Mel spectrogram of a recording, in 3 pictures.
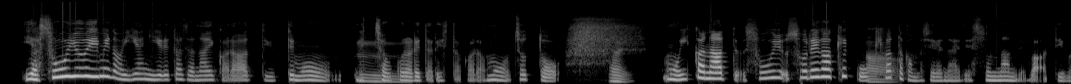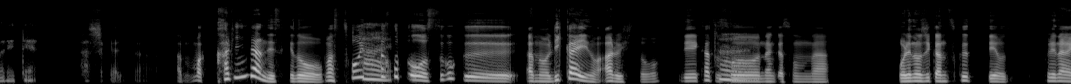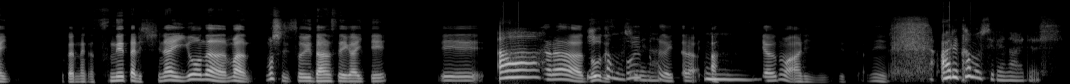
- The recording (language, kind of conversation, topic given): Japanese, advice, 新しい恋に踏み出すのが怖くてデートを断ってしまうのですが、どうしたらいいですか？
- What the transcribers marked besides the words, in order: distorted speech; teeth sucking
